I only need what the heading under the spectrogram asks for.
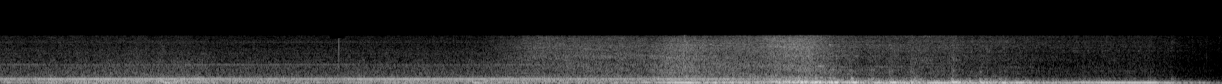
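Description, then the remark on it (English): A car engine runs steadily with a low idling rumble as the car reaches Elm Hall, then swells briefly as if revving or moving before settling again, continuous throughout with no voices. “Well, don't just sit in the car”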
